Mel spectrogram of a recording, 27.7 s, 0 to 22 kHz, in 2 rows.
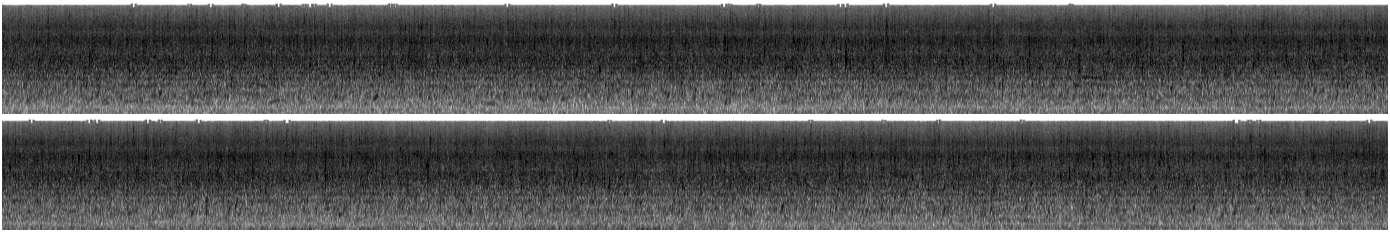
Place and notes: Fontaine Hotel de ville Paris
circulation
son mécanique
Paris, France, 18 May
